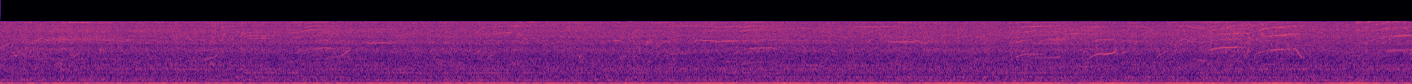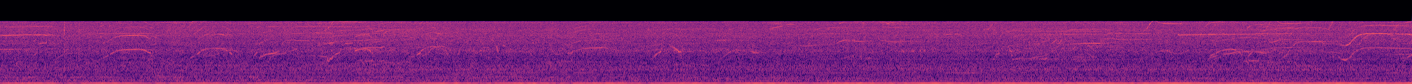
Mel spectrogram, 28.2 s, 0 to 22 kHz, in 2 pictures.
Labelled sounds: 3.1	3.6	killer whale, southern resident, 1.3 to 2.9 kHz
10.0	11.3	killer whale, southern resident, 1.1 to 8.0 kHz
15.2	15.7	killer whale, southern resident, 1.2 to 4.3 kHz
19.7	20.2	killer whale, southern resident, 1.1 to 2.9 kHz

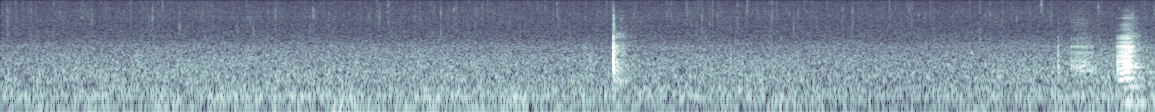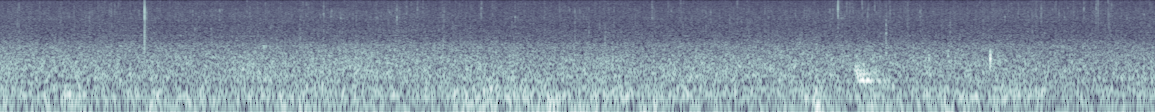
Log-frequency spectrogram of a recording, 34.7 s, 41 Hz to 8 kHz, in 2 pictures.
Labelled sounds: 16.7	17.0	croaking sound likely from a nearby submerged object, 3.2 to 3.5 kHz

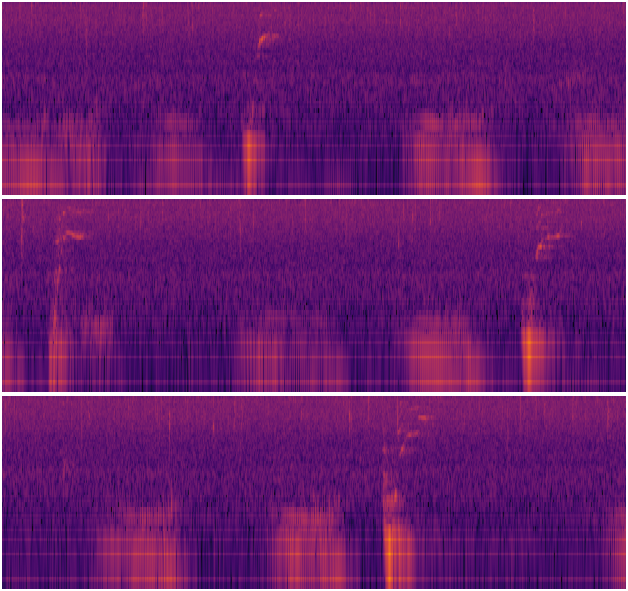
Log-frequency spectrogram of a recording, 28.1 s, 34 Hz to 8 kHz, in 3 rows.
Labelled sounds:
3.8	4.2	humpback whale, 2.2 to 5.5 kHz
10.3	10.7	humpback whale, 2.6 to 5.6 kHz
17.4	17.9	humpback whale, 1.5 to 3.1 kHz
24.8	25.2	humpback whale, 2.4 to 4.4 kHz

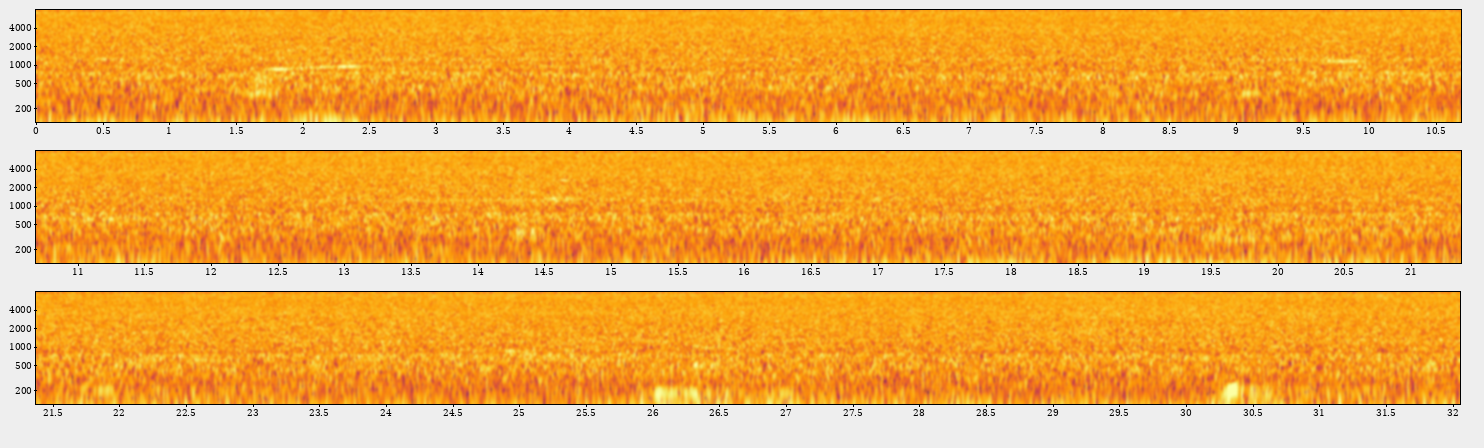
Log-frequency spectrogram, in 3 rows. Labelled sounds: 2.0	2.4	humpback whale, 0.90 to 0.99 kHz
9.7	9.9	humpback whale, 1.1 to 1.2 kHz

